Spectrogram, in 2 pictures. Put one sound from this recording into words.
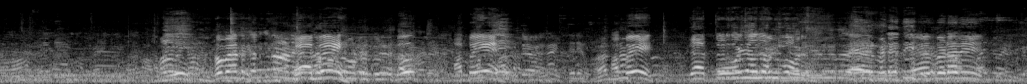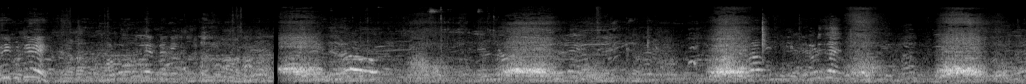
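A crowd of men chatters and calls out close by, outdoors.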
